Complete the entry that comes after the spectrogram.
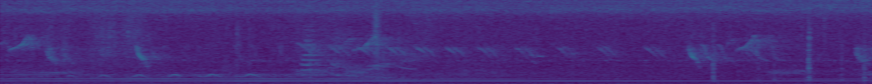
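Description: Small birds chirping: a quick run of about five short chirps early on and several sharp, high, falling calls, over a faint steady whine of several tones.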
